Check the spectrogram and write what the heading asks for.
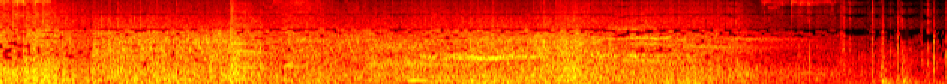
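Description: Loud, sustained bursts of rapid gunfire crackle almost continuously for several seconds, mixed with a rumbling vehicle engine, before thinning out into a few scattered shots near the end.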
